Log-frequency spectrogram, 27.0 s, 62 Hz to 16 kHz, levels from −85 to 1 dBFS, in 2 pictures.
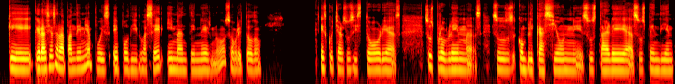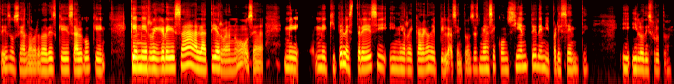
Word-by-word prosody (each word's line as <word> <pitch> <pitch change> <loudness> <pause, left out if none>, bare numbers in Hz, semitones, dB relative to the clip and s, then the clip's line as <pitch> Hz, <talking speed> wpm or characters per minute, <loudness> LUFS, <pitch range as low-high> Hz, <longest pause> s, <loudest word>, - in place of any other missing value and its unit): que 165 -2 +1
gracias 175 +4 +4
a - - 0
la 175 -1 +5
pandemia, 170 +5 -3
pues 165 -5 -2
he 175 - -1
podido 160 -1 -9
hacer 170 +3 +4
y 170 0 -5
mantener, 160 -1 -6
¿no?, 130 - -9
sobre 85 -7 -1
todo 160 -1 -6 1.2
escuchar 180 -2 -3
sus 165 +1 -1
historias, 160 0 -2 0.5
sus 205 -1 +2
problemas, 165 -2 0 0.2
sus 165 -1 +2
complicaciones, 160 -1 +1
sus 165 -1 +3
tareas, 155 0 +2
sus 160 0 +4
pendientes, 160 +1 -8
o 175 - -9
sea, 110 - +1
la 85 +1 -8
verdad 155 - -4
es 170 0 -2
que 165 -1 -3
es 165 - +2
algo 170 +2 0
que 160 -4 -4 0.5
que 190 -1 +8
me 180 -1 +4
regresa 180 +6 +6
a - - +5
la 165 -2 +3
tierra, 170 -6 -1
¿no?, 130 -5 -7
o - - -3
sea, 90 0 +3 0.4
me 180 -3 0 0.4
me 185 -2 -4
quita 185 +7 -2
el 245 - +2
estrés 175 +3 +3
y 200 -4 -6
y 175 +1 -10
me 170 -1 -6
recarga 165 +1 -4
de 175 -2 -6
pilas, 160 - -3
entonces 85 - -9
me 175 - -4
hace 180 +2 +6
consciente 195 +4 -2
de 195 -1 -2
mi 170 -4 -8
presente 165 +1 -3 0.6
y 175 -1 -8
y 170 0 -4
lo 165 0 -2
disfruto. 155 -1 -7
165 Hz, 145 wpm, -24 LUFS, 160-175 Hz, 1.2 s, que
